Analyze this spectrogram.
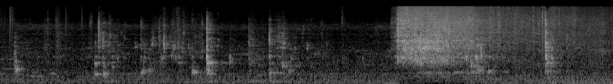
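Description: Hot tempering pan of spices hisses sharply as a ladleful of liquid from the pressure cooker is poured into it, starting suddenly about four seconds in and dying away over a second or two. Before that, a few light clinks of a metal ladle against the pans.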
